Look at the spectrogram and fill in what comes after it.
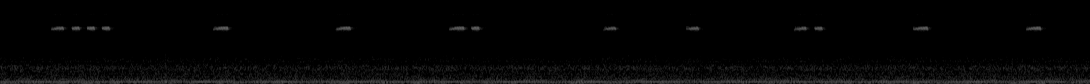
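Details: Unseen cricket among indoor window greenery around dawn, after 5 a.m., summer; sharp high-pitched chirps, some in rapid clusters of three or four, others single, separated by one-second gaps, with a faint constant low hum behind.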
